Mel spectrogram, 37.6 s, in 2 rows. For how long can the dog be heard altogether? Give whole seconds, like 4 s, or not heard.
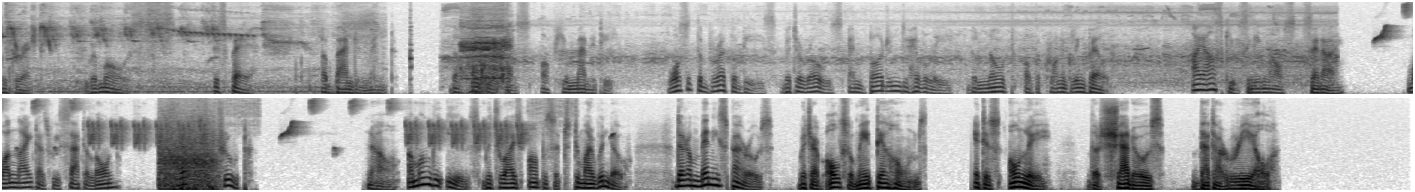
not heard.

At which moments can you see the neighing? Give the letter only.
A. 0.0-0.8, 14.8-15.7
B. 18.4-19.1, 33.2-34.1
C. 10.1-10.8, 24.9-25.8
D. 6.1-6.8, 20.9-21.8
D.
